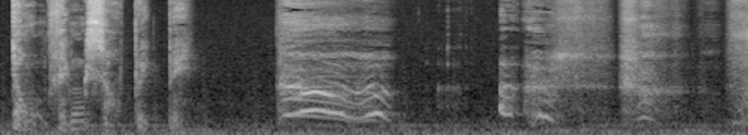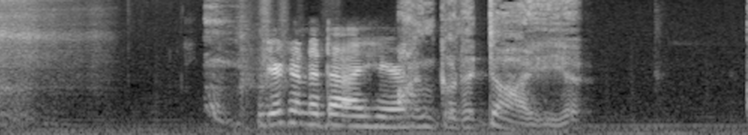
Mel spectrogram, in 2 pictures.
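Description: An older man speaks in a weary, rasping voice.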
